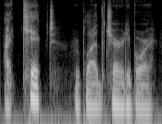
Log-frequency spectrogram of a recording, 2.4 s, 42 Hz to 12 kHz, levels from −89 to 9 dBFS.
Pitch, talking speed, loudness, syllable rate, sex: 95 Hz, 150 wpm, -21 LUFS, 5.7 syllables/s, male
